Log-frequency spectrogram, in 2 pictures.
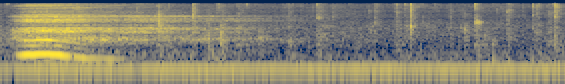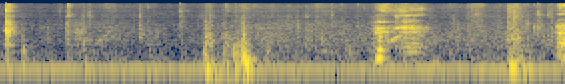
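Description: Faint, scattered light clicks and knocks from a wooden hand distaff and its yarn being handled for spinning, over a steady low hum. A brief falling squeak comes at the very start.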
